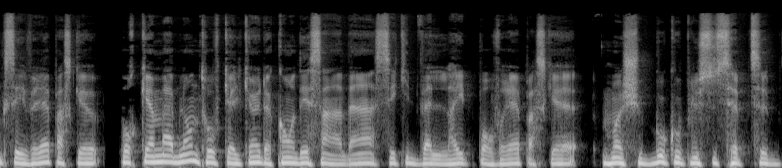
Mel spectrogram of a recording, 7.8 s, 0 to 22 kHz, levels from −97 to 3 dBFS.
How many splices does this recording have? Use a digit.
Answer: 0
